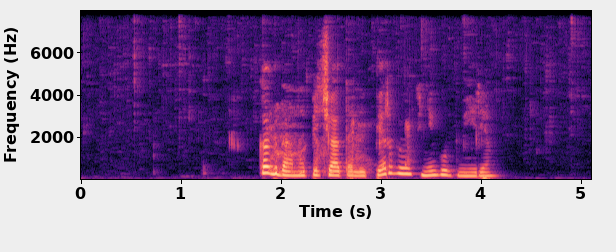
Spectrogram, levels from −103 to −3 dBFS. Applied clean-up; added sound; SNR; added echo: classical method log-MMSE.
